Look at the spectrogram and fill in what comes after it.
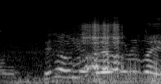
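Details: Male goat at the Dhanaula goat market. A quavering, nasal bleat wavers for under a second in the middle, with men's voices talking close by.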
